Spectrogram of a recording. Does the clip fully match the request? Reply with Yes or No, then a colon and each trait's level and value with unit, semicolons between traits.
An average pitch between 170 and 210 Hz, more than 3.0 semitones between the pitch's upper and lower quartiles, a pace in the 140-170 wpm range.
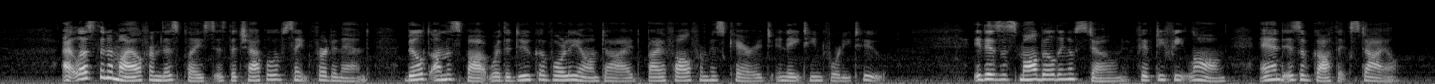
No: high, 190 Hz; average, 3.9 semitones; average, 195 wpm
